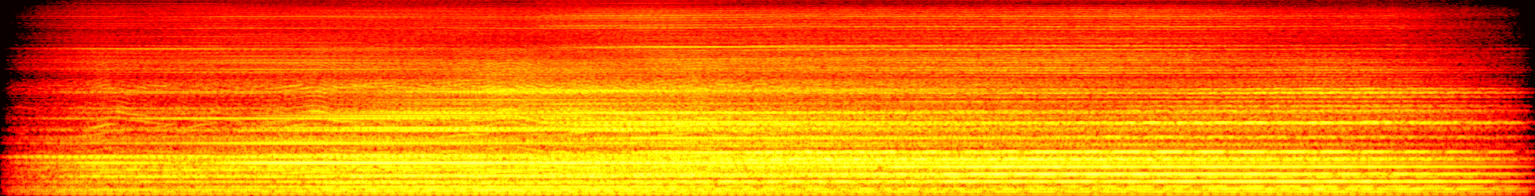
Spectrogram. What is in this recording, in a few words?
voice boy, ethno, 125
